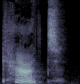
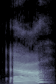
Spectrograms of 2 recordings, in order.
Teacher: So like the word cat, I hear ah, and it's making it short vowel sound because the T is closing in that vowel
